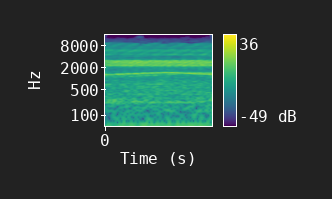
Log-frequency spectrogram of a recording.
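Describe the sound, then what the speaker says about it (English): Police siren sounding at a street protest in Wellington, a loud, steady piercing tone held without pause against a rumbling background. "Here comes that siren again."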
